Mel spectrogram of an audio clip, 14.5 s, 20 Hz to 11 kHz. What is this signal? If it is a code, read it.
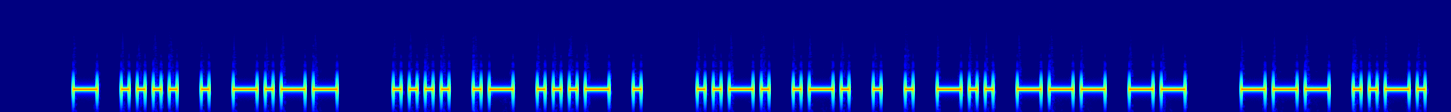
Morse code, heard as a keyed tone, about 16 wpm, 700 Hz. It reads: THEY HAVE FREEDOM OF
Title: Sentences from Top 1000 Words - Review Part 5 - 15wpm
